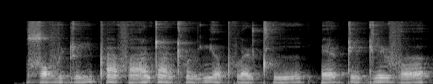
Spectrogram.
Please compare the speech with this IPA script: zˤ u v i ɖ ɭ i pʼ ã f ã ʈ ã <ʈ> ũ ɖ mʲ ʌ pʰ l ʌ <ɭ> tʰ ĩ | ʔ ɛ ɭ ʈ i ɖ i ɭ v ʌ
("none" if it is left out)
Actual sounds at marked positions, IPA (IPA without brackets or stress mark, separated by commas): ʈʰ, ɭ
